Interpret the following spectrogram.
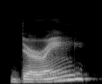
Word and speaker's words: during: durand cependant dring hockey de ring puisque la gelée souligné pour montrer le fait que c'est la première syllabe qui a accentué d'accord vous le savez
